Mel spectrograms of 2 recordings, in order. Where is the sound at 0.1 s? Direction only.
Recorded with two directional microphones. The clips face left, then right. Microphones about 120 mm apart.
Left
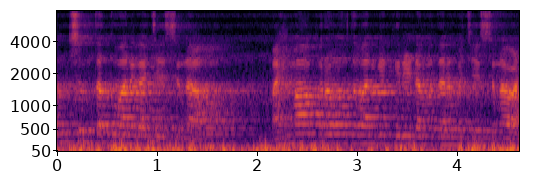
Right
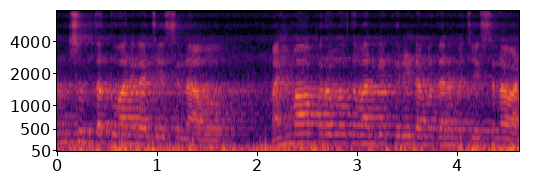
15° right (ahead or behind).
